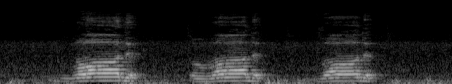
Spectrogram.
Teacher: ضاد جب ہم ادا کریں گے تو ہماری زبان کی نوک سامنے کے دانتوں کو اوپر کے حصے پر آ کے ٹچ ہوگی. ہماری زبان کی نوک دانتوں کے اوپری حصے کو آ کے ٹچ ہوگی.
